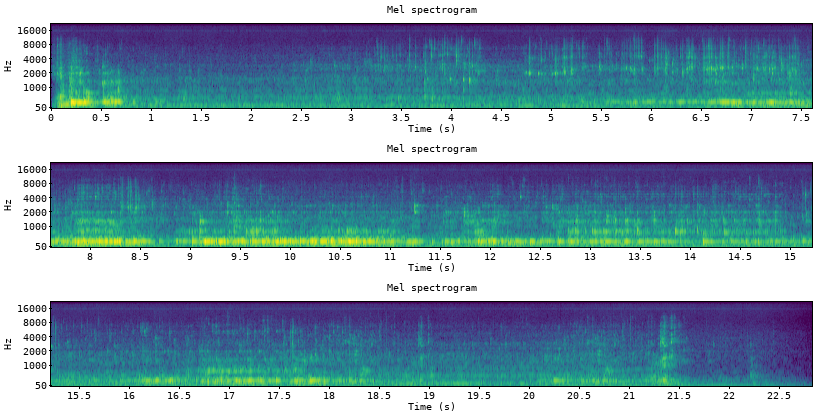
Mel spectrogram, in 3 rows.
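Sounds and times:
bath water draining: 0:00.0 - 0:22.5.

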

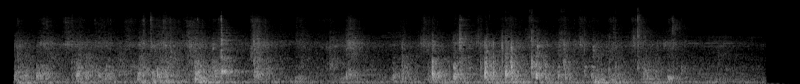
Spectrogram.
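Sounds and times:
people walking down stairs: 0:00.1 - 0:07.6.

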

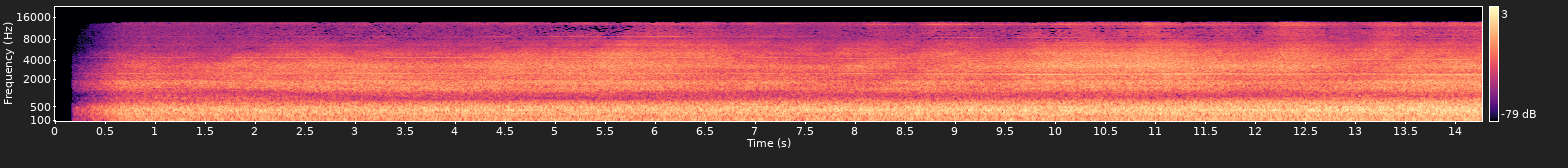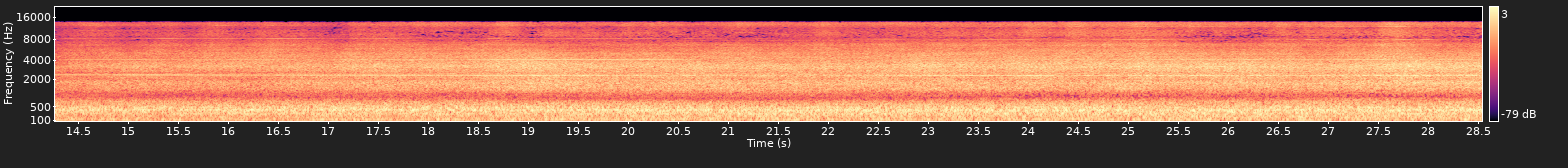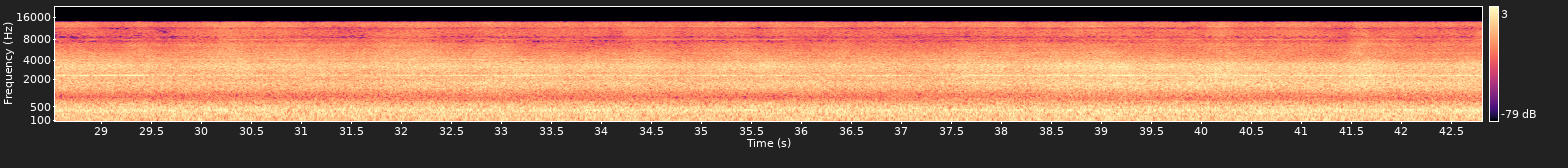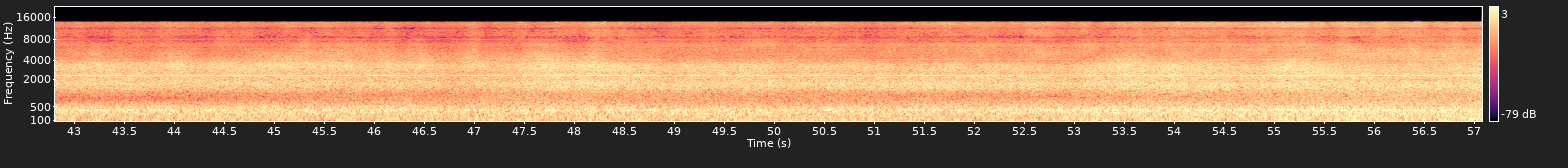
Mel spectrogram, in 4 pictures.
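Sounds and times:
aircraft rolling on the ground: 0:11.8 - 0:57.0.

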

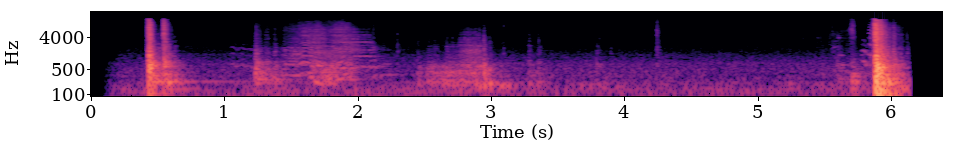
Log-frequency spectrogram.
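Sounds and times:
old trunk opening and closing: 0:00.4 - 0:03.6, 0:05.6 - 0:06.2.

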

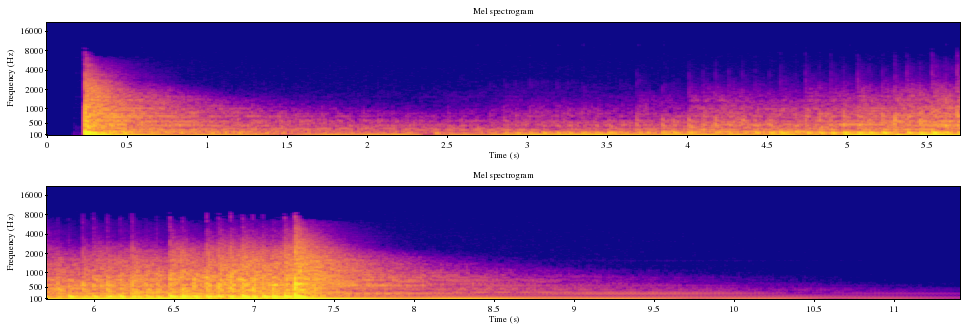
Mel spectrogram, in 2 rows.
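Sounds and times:
long timpani roll: 0:00.2 - 0:08.2.

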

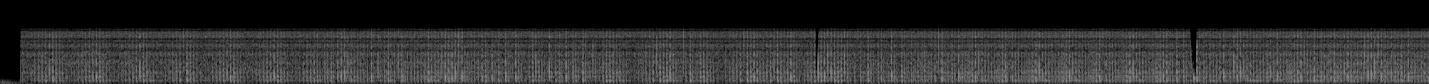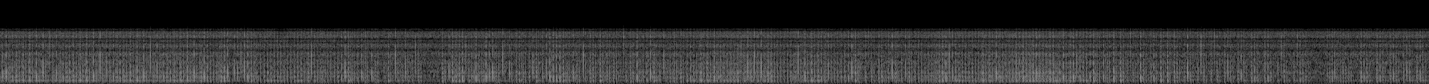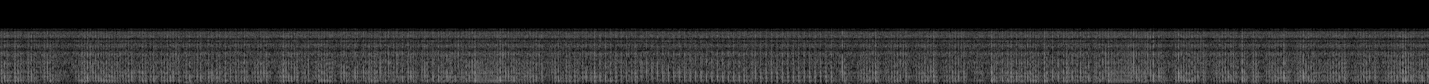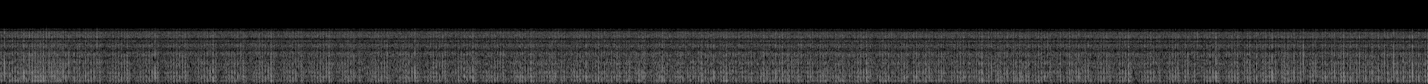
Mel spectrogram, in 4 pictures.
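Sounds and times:
TV static noise: 0:00.0 - 0:57.1.

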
